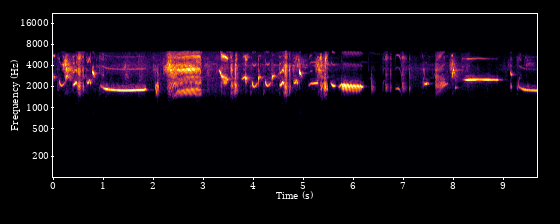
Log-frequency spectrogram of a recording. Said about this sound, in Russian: Однако этих веселых красногрудых птиц мы видим все реже. И записать голос снегиря тоже редкость.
